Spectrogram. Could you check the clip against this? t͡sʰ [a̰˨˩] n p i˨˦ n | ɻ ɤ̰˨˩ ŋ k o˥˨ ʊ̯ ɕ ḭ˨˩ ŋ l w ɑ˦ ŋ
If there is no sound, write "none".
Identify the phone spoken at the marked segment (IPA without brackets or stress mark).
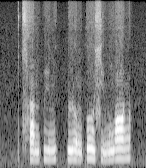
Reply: a˨˦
